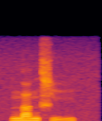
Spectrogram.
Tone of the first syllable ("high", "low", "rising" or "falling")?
high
